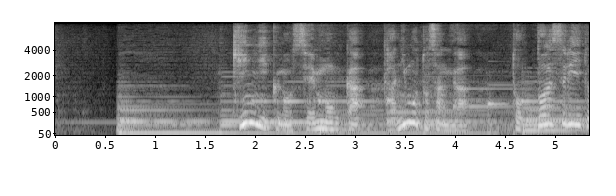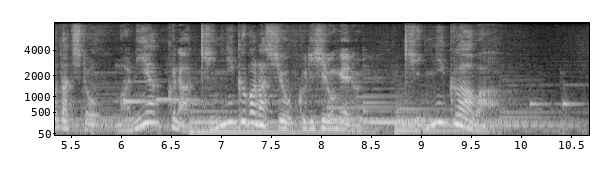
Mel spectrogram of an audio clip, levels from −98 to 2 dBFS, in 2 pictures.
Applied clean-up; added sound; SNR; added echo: none; Bowed string instrument; 16 dB; reverberation time 2.6 s.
